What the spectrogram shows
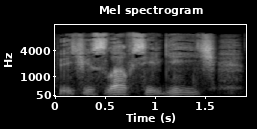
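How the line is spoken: Whispered. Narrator (Russian): зашептал профессор

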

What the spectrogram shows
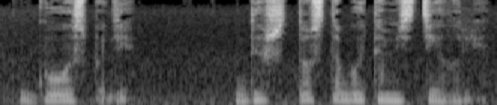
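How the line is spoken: Quiet. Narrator (Russian): произнес он тихо

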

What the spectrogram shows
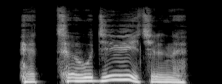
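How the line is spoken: Breathless exhale. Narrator (Russian): Осторожно ощупывая пространство вокруг, выдохнул призванный

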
